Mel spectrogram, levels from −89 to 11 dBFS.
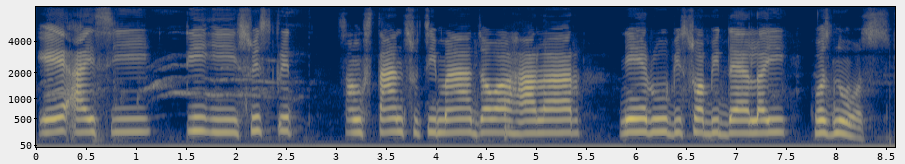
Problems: constant background noise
